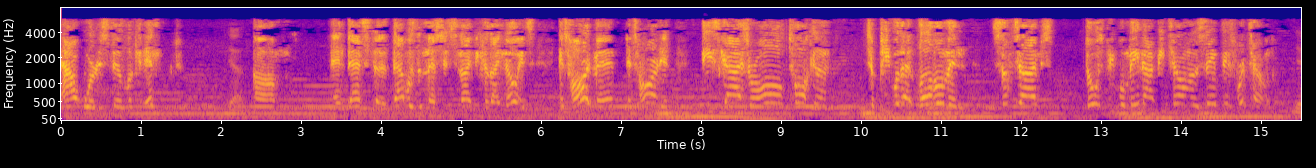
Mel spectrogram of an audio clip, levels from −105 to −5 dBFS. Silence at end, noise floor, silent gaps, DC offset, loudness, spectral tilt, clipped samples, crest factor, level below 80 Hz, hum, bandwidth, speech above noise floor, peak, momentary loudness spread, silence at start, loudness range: 0 s; -40 dBFS; none; under 0.1%; -18 LUFS; -1 dB/octave; under 0.1%; 20 dB; -50 dBFS; none; 6.2 kHz; 20 dB; -2 dBFS; 9 LU; 0 s; 4 LU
